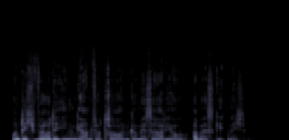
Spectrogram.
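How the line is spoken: Tired reply after silence. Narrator (German): Nach einigem Schweigen antwortete Moro mit müder Stimme

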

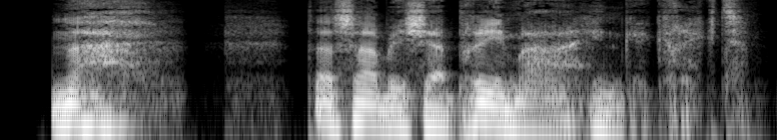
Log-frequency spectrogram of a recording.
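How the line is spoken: Sighing. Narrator (German): seufzte Brunetti

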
